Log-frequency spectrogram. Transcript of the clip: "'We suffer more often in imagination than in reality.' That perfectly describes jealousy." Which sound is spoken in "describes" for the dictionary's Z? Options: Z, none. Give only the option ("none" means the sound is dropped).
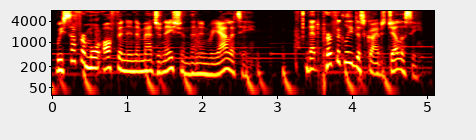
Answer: Z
